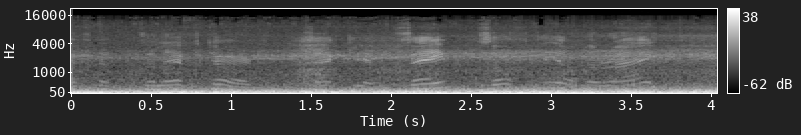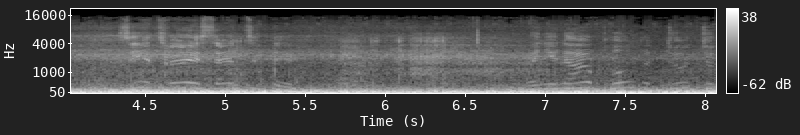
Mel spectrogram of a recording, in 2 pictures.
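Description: Wind rushing over the camera microphone in flight under a tandem paraglider: a loud, steady low rumble of buffeting air. Muffled voices sound faintly under it.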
